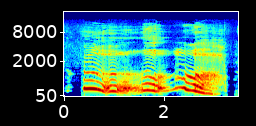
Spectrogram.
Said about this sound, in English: Then he yawned loudly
